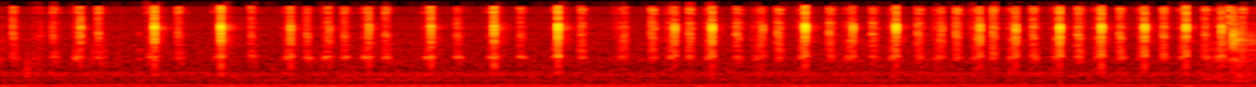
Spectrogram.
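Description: Scissors snipping off beard hair in a close-up ASMR shaving role play, a quiet rapid series of crisp metallic snips in an irregular rhythm over a low steady hum.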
